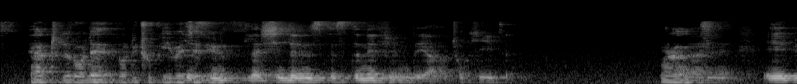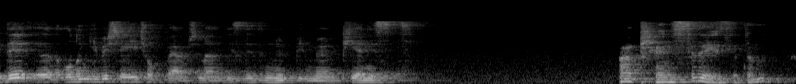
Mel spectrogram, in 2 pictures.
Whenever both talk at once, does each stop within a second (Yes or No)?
Yes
